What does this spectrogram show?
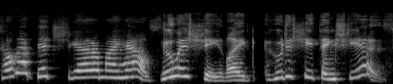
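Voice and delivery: play-acted, high-pitched yelling. A speaker recounts what a man yelled at them over the phone, retelling someone yelling. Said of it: "he's yelling".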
